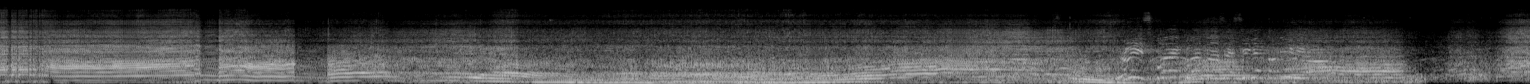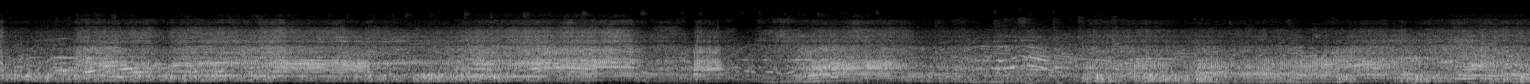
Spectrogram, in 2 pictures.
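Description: Engines of off-road 4x4 competition vehicles revving hard in deep mud, the pitch climbing and falling again and again. About halfway through the sound changes suddenly and the deep low end drops away, while the revving goes on.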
